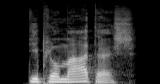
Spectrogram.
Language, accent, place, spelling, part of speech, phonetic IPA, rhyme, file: German, Germany, Berlin, diplomatisch, adjective, [diploˈmaːtɪʃ], -aːtɪʃ, De-diplomatisch.ogg
- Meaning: diplomatic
